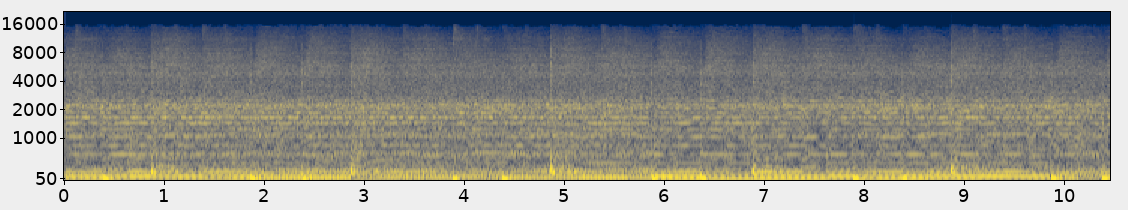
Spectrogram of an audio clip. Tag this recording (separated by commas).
Grunge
